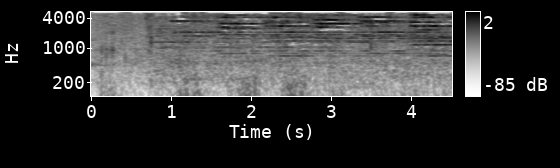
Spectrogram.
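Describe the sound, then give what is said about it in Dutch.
The city clock bells of The Hague chime in sustained, ringing tones that linger over a steady low rumble of outdoor street noise. No one speaks. “Zo, hoor eens eventjes zeg, we hebben hier gewoon de Haagse klok.”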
